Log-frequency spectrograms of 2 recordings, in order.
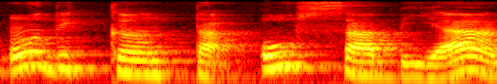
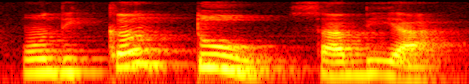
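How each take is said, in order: First: The vowels of 'canta o' are said separately. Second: The vowels of 'canta o' merge into one. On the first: "quando eu digo" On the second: "isso aqui se funde na oralidade"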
